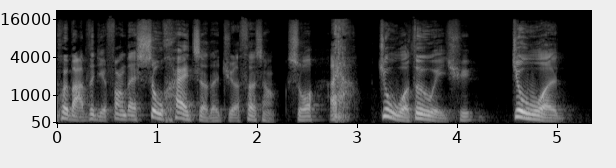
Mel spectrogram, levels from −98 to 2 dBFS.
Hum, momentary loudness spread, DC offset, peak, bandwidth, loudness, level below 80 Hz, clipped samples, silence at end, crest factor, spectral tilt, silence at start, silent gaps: none; 14 LU; under 0.1%; -16 dBFS; 16 kHz; -35 LUFS; -82 dBFS; under 0.1%; 0.3 s; 20 dB; -4 dB/octave; 0 s; none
